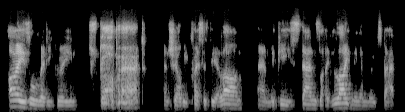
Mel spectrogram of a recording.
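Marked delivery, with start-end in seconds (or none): 1.8-2.9 very deep, mild yell. Retelling a scene where the major and guards burst in, in David Banner's deep scream. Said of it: "screaming, deep voice".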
